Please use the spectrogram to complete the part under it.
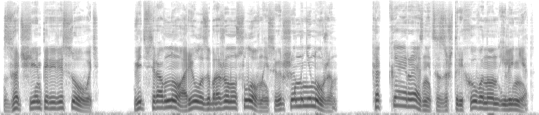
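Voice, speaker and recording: A man's voice: fairly high pitch, very animated, darkish tone, dry recording, studio quality, voice pushed up. A man reading aloud, voicing an impatient teenage boy who keeps hurrying his friend along. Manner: hurried, insistent, grumbling.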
